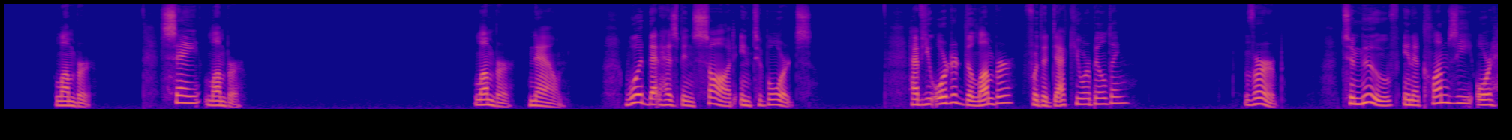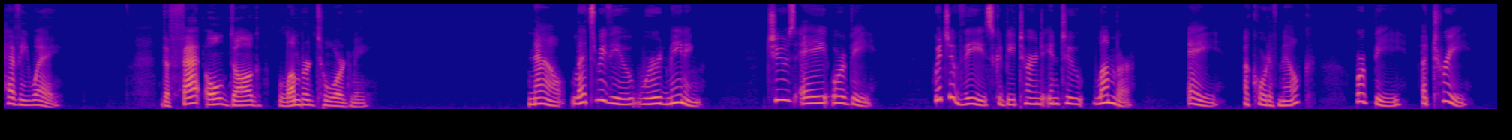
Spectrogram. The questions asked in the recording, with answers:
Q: Choose A or B. Which of these could be turned into lumber?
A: If you said B, you're right.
